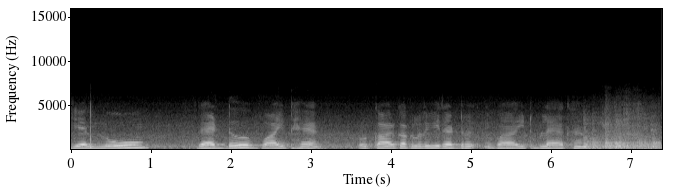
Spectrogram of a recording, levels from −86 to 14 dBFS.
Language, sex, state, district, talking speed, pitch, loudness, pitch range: Hindi, female, Punjab, Fazilka, 105 wpm, 210 Hz, -15 LUFS, 200-225 Hz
